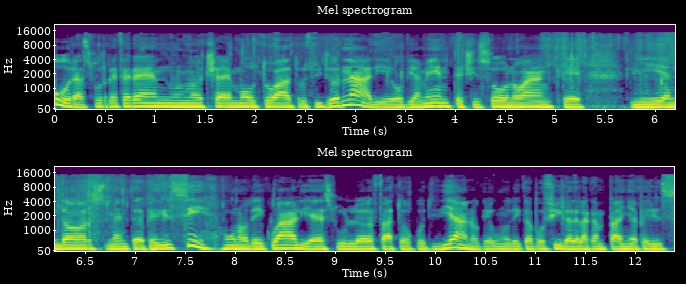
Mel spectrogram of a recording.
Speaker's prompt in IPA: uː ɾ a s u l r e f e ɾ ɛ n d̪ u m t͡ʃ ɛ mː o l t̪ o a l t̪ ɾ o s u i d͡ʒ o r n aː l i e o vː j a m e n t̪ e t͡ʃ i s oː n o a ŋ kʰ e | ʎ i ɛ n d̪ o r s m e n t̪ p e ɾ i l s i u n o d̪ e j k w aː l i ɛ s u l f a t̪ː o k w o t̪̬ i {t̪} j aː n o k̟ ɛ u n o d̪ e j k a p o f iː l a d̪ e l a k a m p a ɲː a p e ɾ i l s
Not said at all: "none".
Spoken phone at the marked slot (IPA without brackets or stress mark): d̪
